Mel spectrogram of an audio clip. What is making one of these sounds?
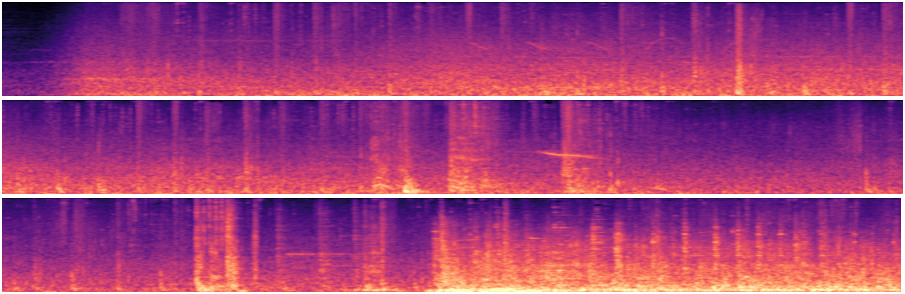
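Footsteps scuff over stone paving.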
